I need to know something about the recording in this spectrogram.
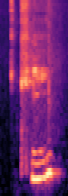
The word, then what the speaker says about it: qui: Qui, this one. Qui. So it sounds key, yeah, key or key, like a key.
